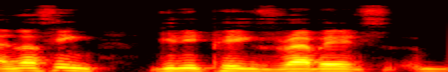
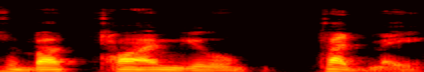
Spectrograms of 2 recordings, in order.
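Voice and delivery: synthesized computer voice, much quieter; 4 semitones lower, 7 dB quieter than usual. Imagining a device that voices a cat's thoughts, the speaker gives the cat a Stephen Hawking type voice. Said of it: "Stephen Hawking type voice".

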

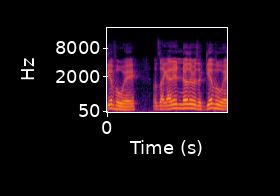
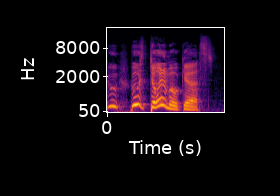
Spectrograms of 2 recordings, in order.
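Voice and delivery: peculiar swooping, drawn-out voice with rising tone; 6 semitones higher, 7 dB louder than usual. Retelling a phone call, imitating how a producer talked. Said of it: "that was a pretty good representation".

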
